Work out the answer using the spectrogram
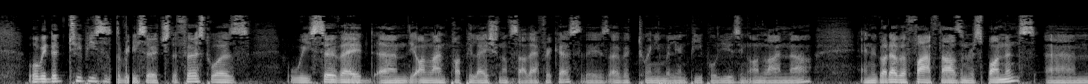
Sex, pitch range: male, 85-105 Hz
